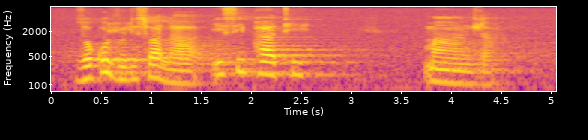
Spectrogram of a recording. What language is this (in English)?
South Ndebele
